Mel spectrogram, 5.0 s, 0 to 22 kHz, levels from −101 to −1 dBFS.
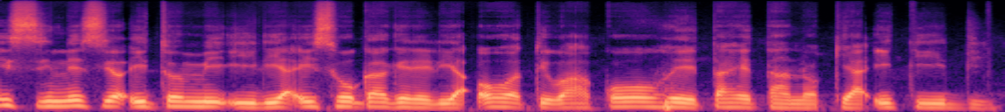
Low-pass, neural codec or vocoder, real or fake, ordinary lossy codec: none; codec, 44.1 kHz, 7.8 kbps, DAC; fake; none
